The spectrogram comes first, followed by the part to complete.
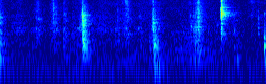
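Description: Bicycle playing cards being dealt face down onto a cloth-covered table: a series of soft, irregular clicks and taps as each card is set down.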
